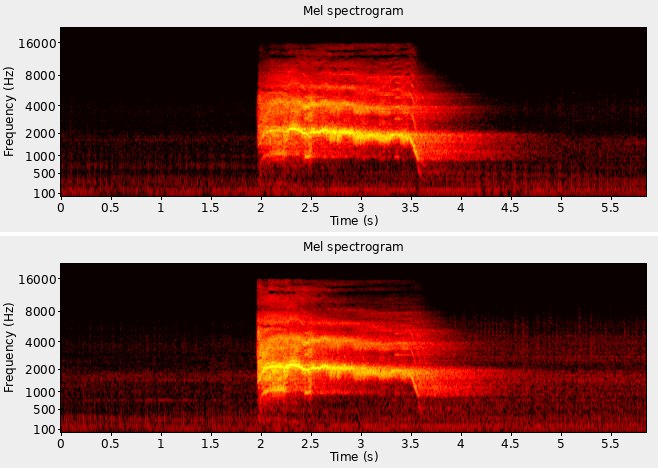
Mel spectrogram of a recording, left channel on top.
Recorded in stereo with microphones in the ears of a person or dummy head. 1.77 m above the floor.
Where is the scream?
50° right (ahead or behind), 0.5 m; by 3.7 s 30° left (ahead or behind), 1.4 m.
